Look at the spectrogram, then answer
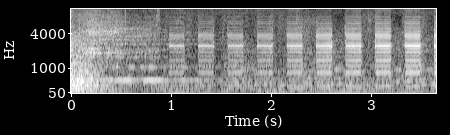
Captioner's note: beeping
